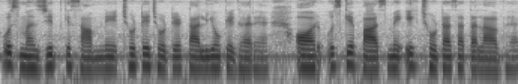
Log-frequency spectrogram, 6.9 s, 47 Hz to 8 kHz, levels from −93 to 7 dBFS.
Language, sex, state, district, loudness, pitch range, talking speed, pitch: Hindi, male, Bihar, West Champaran, -18 LUFS, 120-135 Hz, 165 wpm, 125 Hz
